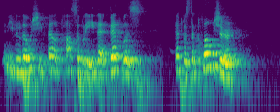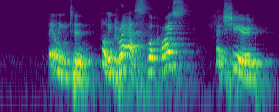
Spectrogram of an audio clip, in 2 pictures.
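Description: A man preaching a sermon, slow and emphatic, with dramatic pauses. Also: extremely high pitch, darkish tone. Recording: very echoey hall.

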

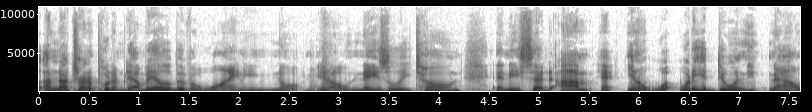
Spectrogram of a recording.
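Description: A man in his fifties hosting a podcast, telling work stories from his flooring business in a blunt, animated way. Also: fairly low pitch, vocal fry. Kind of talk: casual storytelling podcast.

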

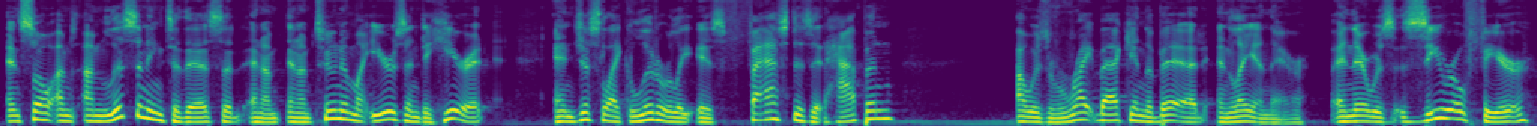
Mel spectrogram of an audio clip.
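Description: A man hosting a podcast, telling a personal spiritual experience in an animated, halting way with many restarts. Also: medium pitch, no echo, clean studio sound. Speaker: podcast host.

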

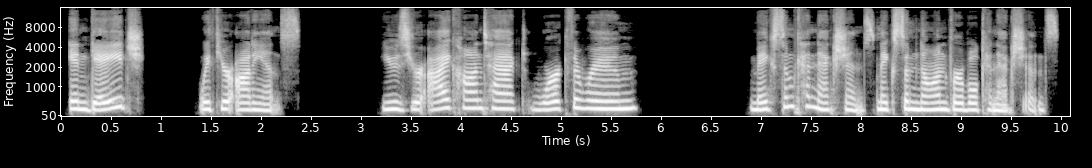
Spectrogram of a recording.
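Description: A woman's voice: fairly high pitch, steady tone, takes it slowly, no room sound, clean studio sound. A woman podcast host who works as a school counselor, giving upbeat, encouraging advice in a chatty coaching tone. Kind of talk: casual coaching monologue.

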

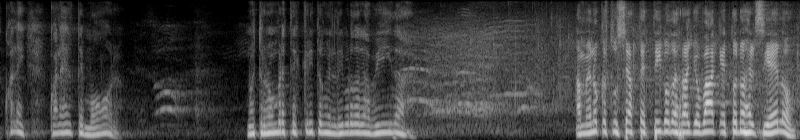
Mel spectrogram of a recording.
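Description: A man's voice: high voice, steady tone, moderate pace, pauses often, in a large hall, a little hiss or hum. A male pastor preaching a sermon with comic storytelling and emphatic delivery.

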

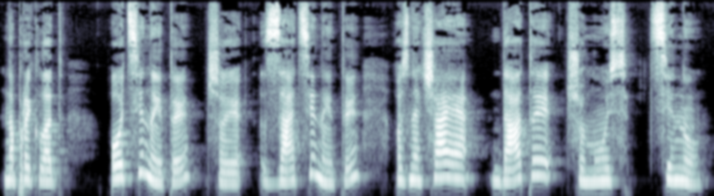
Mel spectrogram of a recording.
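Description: A woman teaching a language lesson, speaking deliberately and clearly and repeating each example word. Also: medium pitch, darkish tone.

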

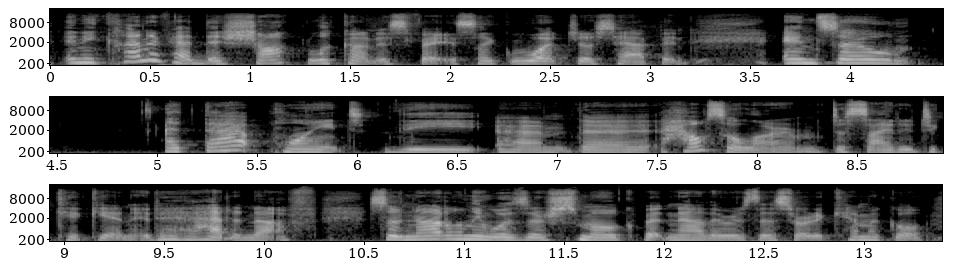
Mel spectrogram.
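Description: A woman's voice: lowish voice, normal speed. Woman, 30s, casual storyteller, wry, conversational, with plenty of asides. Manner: chatty, wry, with asides and fillers. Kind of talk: personal anecdote told casually.

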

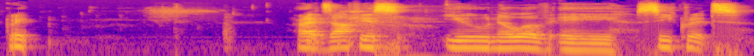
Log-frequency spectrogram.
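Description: A man's voice: mid-range voice, steady tone, slow pace, slight background noise. A middle-aged man running a family tabletop game as game master, patiently guiding and explaining the rules to his kids.

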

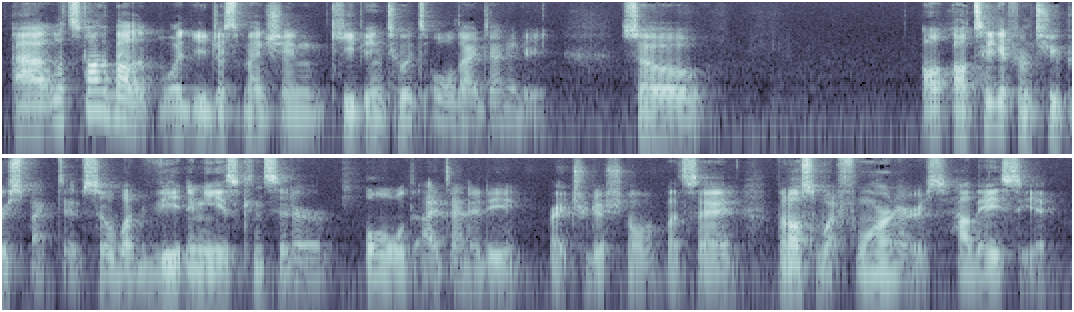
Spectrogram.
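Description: A young man hosts a podcast interview, asking long, rambling, conversational questions. His deep voice is animated and fairly bright in tone, at a moderate pace.

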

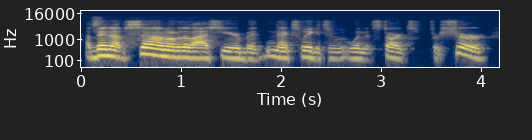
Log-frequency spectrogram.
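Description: A man's voice: mid-range voice, moderate pace, highs cut off. A man, a guest chatting casually and rambling a little with many fillers. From Oklahoma. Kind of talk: casual interview chat.

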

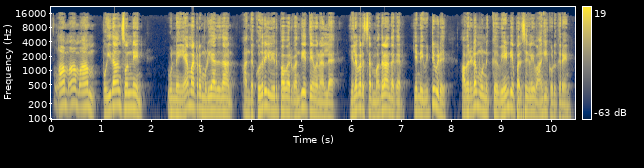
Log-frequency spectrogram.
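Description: A man's voice: medium pitch, moderate pace, natural voice. A man voicing a frightened male captive who pleads and whines to be let go. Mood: pleading. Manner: pleading, whining.

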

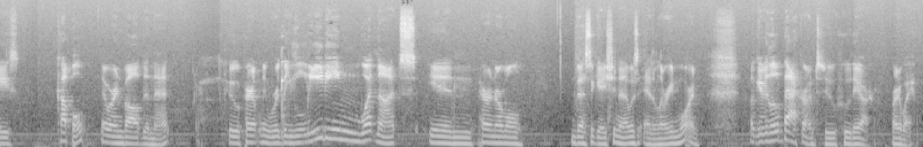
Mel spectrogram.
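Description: A man hosts a loose, casual podcast with friends, talking in a chatty, joking way. His voice is bright and forward, with a faint hiss of background noise under it. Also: medium pitch, rough recording. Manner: joking, chatty, laughs between points. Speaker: podcast host. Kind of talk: casual group podcast chat.

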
